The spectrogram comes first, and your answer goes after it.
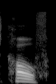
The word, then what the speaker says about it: Cobh: And it's one of the few words in Irish language that the pronunciation is the same as it is in English. COBH is cove, but COVE is the English version of cove.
